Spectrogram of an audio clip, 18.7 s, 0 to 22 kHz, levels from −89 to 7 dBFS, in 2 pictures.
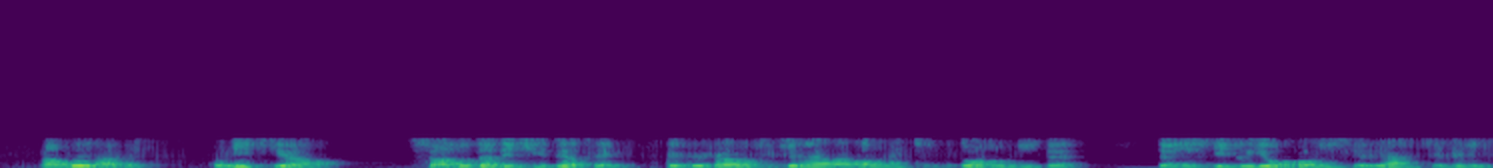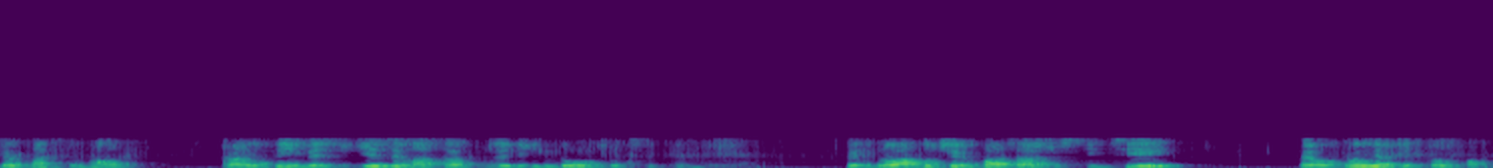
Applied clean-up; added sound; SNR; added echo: neural mask model DeepFilterNet 3.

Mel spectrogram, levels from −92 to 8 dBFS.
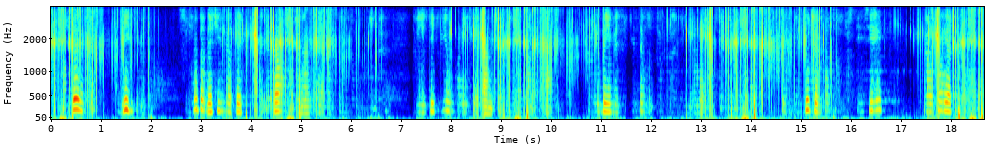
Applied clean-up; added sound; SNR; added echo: neural separator model SepFormer WHAMR!.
